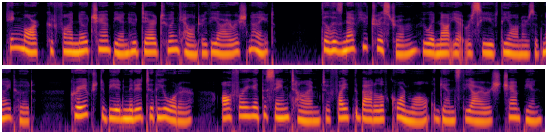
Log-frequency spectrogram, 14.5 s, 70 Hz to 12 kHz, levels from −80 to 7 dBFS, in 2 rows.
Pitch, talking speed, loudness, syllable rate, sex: 215 Hz, 200 wpm, -19 LUFS, 5.4 syllables/s, female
